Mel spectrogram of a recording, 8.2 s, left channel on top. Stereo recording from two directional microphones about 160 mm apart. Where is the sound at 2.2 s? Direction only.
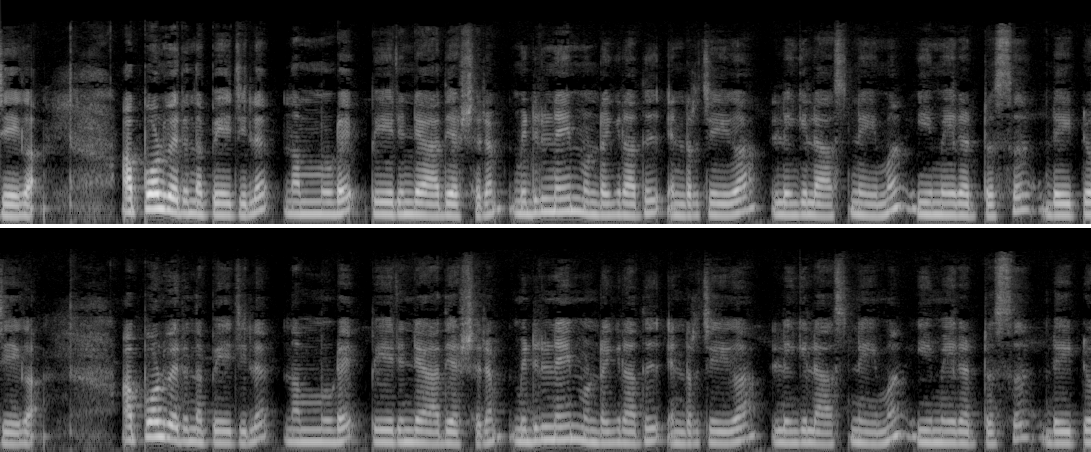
20° left (ahead or behind).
